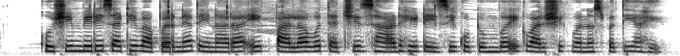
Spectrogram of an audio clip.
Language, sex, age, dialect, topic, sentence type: Marathi, female, 18-24, Varhadi, agriculture, statement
